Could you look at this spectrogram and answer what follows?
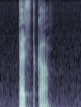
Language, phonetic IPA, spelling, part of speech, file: Polish, [ˈpɛstka], pestka, noun, Pl-pestka.ogg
